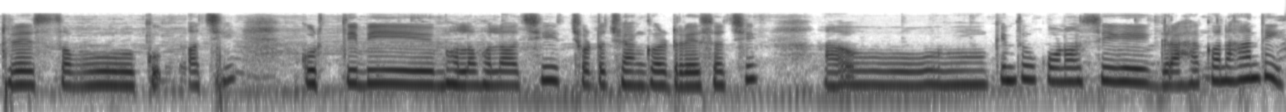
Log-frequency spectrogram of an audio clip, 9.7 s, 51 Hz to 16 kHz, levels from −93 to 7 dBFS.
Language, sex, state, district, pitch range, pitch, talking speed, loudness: Odia, female, Odisha, Khordha, 200-230 Hz, 210 Hz, 120 wpm, -14 LUFS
